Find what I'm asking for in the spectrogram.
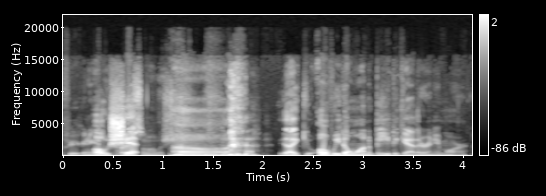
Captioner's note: chuckles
